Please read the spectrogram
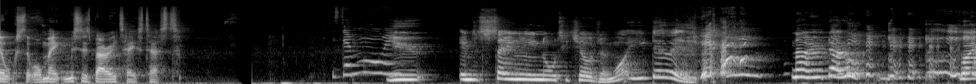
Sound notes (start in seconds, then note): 8.4 laughter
